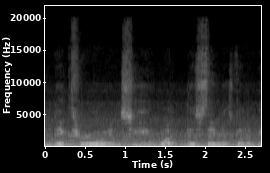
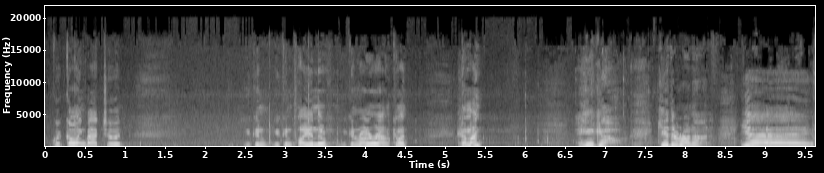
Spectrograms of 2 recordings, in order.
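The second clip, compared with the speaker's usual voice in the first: much louder and higher cheering the dog on; excited urging; 8 semitones higher, 10 dB louder than usual. Real, not acted. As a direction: cheer the pup into running.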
